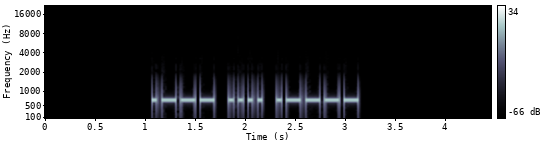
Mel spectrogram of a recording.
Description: Morse code, heard as a keyed tone, about 25 wpm, 700 Hz. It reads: JH1
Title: Callsign Prefixes for Top 25 DXCC - 25wpm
